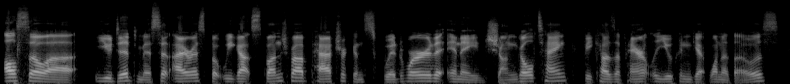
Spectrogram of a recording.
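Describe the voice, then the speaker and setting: A man live-streaming a game, chatting casually with viewers in an animated, exclamatory way and sometimes swearing. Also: medium pitch, normal speed, hardly any pauses, smooth, dry recording.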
